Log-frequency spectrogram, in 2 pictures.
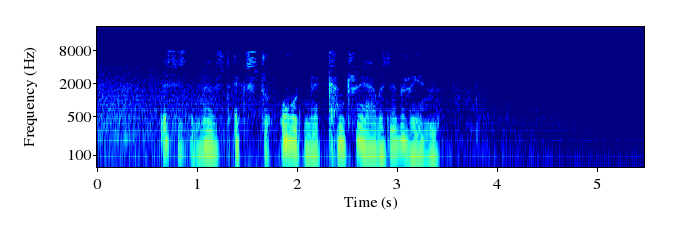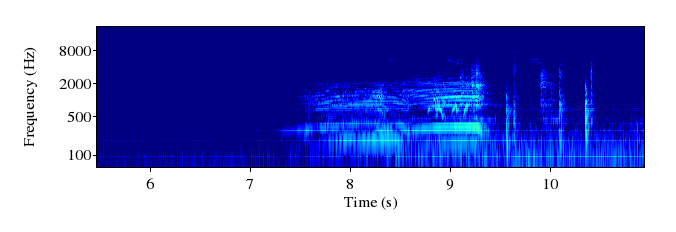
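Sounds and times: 
speech: 0:00.6 - 0:03.6
spancelled cow mooing: 0:07.2 - 0:09.4.

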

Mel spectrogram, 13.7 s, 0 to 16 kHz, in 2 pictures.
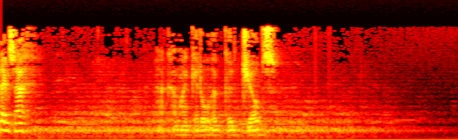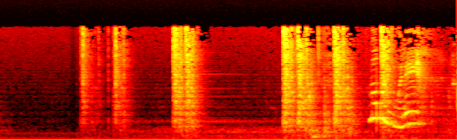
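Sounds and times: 
speech: 0:00.0 - 0:00.6, 0:02.4 - 0:04.3
low murmuring: 0:00.0 - 0:07.0
typewriter clacking: 0:08.1 - 0:10.0, 0:11.1 - 0:12.8.

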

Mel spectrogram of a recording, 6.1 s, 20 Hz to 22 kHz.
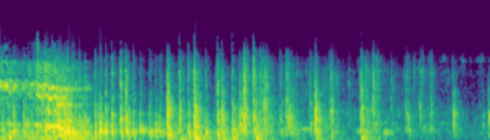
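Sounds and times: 
big paint horse in a corral whinnying: 0:00.0 - 0:01.6
thumps and scuffling knocks: 0:01.1 - 0:06.1.

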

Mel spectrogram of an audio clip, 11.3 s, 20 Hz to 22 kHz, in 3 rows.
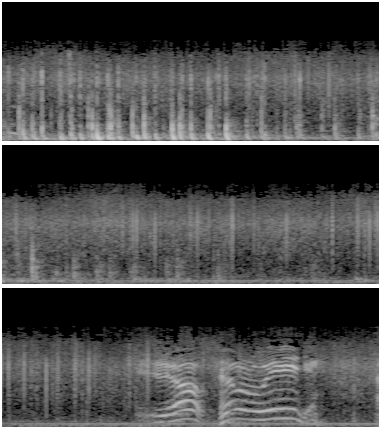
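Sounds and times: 
horse hooves clip-clopping as horses ride off: 0:00.0 - 0:07.8
speech: 0:09.1 - 0:10.8.

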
